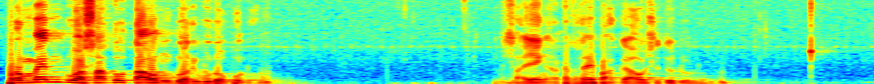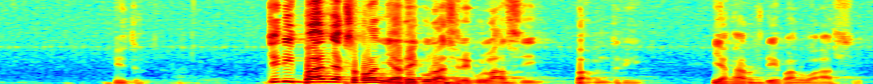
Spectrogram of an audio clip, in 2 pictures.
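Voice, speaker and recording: Man, fiery hearing speech, higher voice, lively pitch, rhetorical questions. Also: moderate pace, vocal fry, pauses often. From Medan, North Sumatra. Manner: emphatic, rhetorical questions, keeps addressing 'sir'. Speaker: parliament member at a hearing. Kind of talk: formal hearing address.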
